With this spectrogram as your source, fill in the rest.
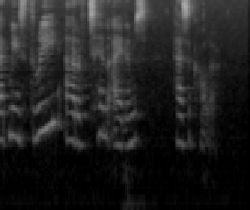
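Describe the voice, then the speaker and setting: Spoken at a moderate pace with a Danish accent, the voice shows ordinary pitch variation. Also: woman. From Denmark. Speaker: interior designer and house coach. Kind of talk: tutorial. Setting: at home.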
